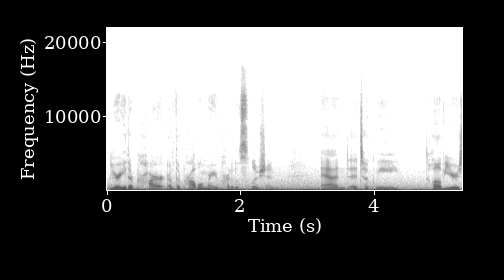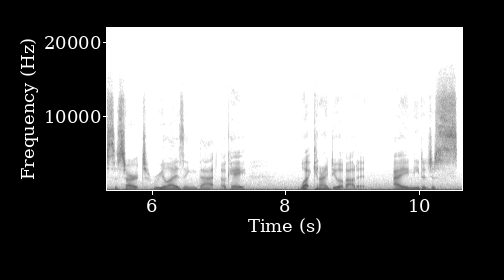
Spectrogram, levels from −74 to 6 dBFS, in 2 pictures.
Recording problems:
low rumble; noticeable; throughout; 15 dB below the speech

